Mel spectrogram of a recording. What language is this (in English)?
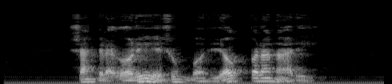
Catalan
